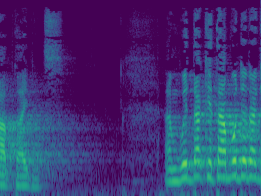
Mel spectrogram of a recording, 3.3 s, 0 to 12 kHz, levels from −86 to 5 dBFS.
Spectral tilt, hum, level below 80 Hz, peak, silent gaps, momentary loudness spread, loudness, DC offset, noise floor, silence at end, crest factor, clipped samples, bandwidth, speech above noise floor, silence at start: -5 dB/octave; none; -60 dBFS; -6 dBFS; none; 21 LU; -23 LUFS; under 0.1%; -62 dBFS; 0 s; 20 dB; under 0.1%; 11 kHz; 39 dB; 0 s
